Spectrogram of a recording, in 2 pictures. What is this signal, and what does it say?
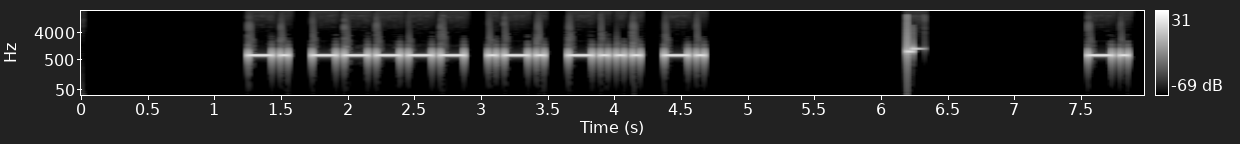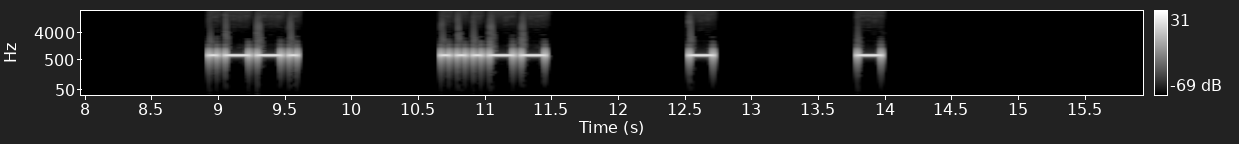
Morse code, heard as a keyed tone, about 20 wpm, spaced as for 10 wpm, 700 Hz. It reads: N0RBN NP3TT
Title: USA Call Signs - 5 Characters - 6x Character Spacing - 20wpm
